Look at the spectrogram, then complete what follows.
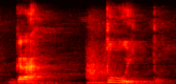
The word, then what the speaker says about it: gratuito: copo tá certo né 24 o ingresso é gratuito lembra que eu falei agora de pouco para vocês a pronúncia correta é gratuito e o acento não é aqui não tem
